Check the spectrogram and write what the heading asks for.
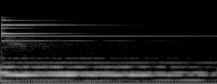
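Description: Meditation music: a steady droning chord under a bell-like metallic strike at the start, whose high ringing tones die away as the whole sound fades.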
